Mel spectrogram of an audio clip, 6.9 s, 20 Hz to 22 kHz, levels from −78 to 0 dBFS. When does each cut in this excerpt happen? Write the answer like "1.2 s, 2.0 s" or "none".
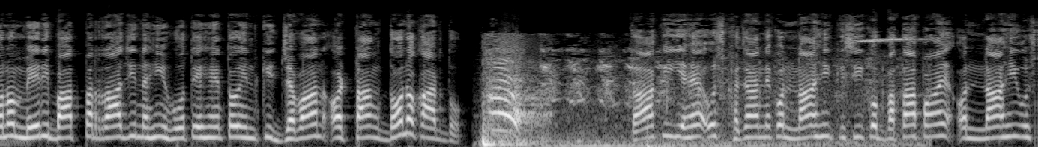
3.1 s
